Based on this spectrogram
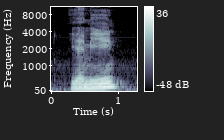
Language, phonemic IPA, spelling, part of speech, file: Arabic, /ja.miːn/, يمين, noun, Ar-يمين.ogg
- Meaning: 1. right, right side (opposed to left) 2. right hand 3. oath 4. Power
